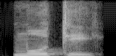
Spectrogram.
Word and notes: mothy: Indian

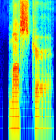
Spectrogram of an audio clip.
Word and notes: muster: American English

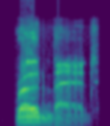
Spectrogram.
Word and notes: roadbed: British English

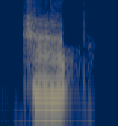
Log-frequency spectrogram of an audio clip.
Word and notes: hap: Indian

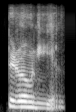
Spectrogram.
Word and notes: peroneal: Indian

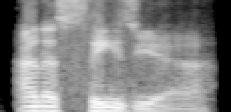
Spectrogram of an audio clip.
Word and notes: anaesthesia: British English

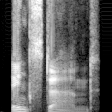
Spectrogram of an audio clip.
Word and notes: inkstand: British English

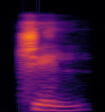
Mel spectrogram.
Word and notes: chill: Indian

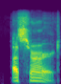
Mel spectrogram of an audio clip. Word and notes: assert: American English

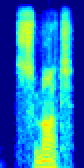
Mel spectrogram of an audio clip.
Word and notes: smut: British English

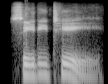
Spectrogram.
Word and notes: CDT: American English

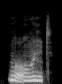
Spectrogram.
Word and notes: wont: Indian

